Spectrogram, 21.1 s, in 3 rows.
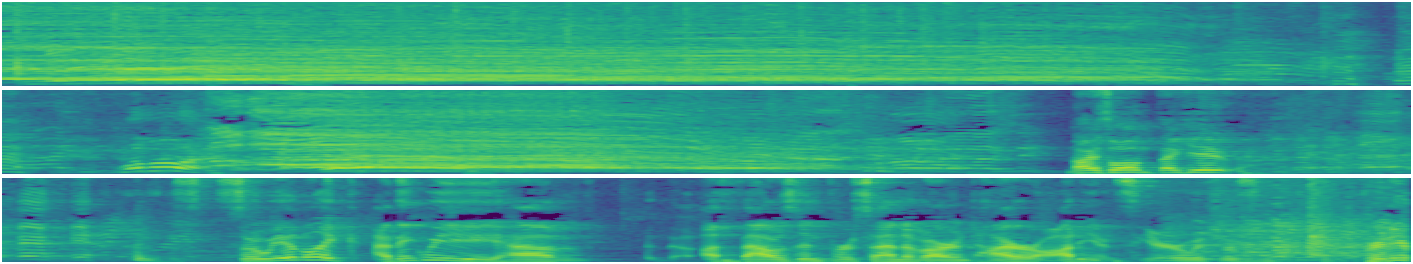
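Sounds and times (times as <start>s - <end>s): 
live audience cheering and whooping at a taped show in Minneapolis: 0.0s - 6.7s, 8.1s - 11.9s
laughter: 6.4s - 7.6s, 13.2s - 15.2s, 19.9s - 21.1s
speech: 12.4s - 13.4s, 15.3s - 21.1s.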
